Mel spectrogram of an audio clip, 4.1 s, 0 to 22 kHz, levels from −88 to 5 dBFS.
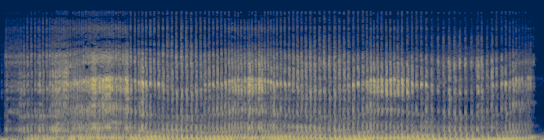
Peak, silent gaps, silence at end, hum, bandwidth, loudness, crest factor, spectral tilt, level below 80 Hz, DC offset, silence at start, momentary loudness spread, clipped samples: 0 dBFS; none; 0 s; none; 15.5 kHz; -19 LUFS; 18 dB; -5 dB/octave; -22 dBFS; under 0.1%; 0 s; 8 LU; under 0.1%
